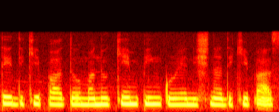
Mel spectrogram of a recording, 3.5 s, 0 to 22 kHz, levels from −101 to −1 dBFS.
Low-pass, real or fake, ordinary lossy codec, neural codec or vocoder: none; real; none; none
